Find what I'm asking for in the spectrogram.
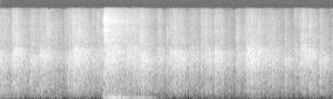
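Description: A church congregation claps together as an offering of praise during a Spanish-language service: steady, rhythmic applause filling the room, with a low thump about a second in.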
